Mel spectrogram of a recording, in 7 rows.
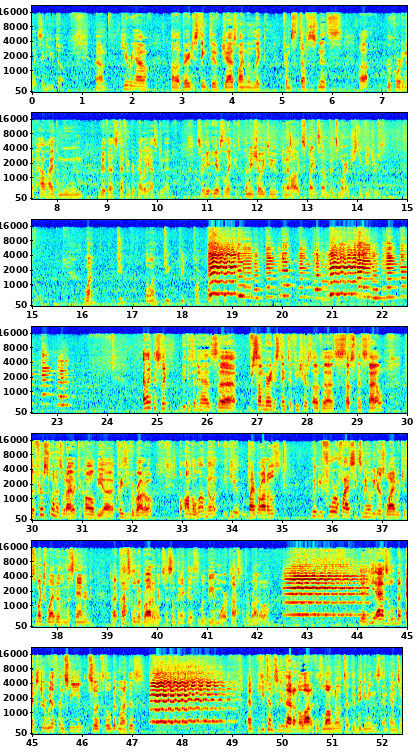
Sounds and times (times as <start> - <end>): Speech: 0.0 - 14.6, 16.0 - 18.5, 24.7 - 35.0, 35.6 - 42.3, 44.0 - 47.3, 49.3 - 52.4
Violin, fiddle: 18.4 - 23.4, 42.5 - 44.5, 47.3 - 49.3.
